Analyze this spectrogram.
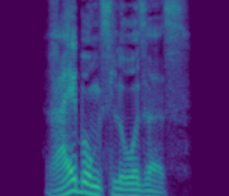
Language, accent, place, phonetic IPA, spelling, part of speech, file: German, Germany, Berlin, [ˈʁaɪ̯bʊŋsˌloːzəs], reibungsloses, adjective, De-reibungsloses.ogg
- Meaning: strong/mixed nominative/accusative neuter singular of reibungslos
